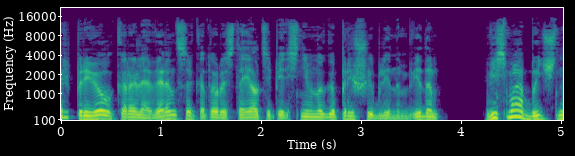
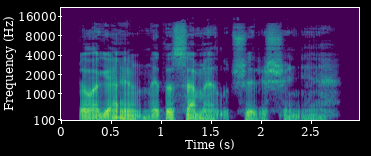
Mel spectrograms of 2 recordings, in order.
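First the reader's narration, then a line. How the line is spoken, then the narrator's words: Sad. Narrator (Russian): печально сказал граф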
